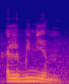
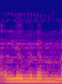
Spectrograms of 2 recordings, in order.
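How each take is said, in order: First: The word is said with five syllables. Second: The word is said with four syllables. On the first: This is the official form. "if pronounced correctly, is aluminium" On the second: This is the casual everyday form. "obviously colloquial, it's uh, aluminum"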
